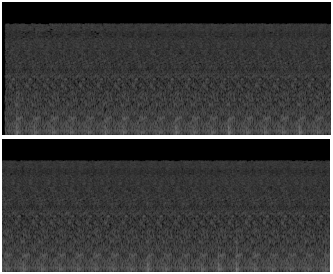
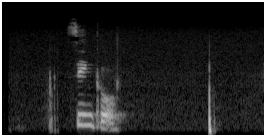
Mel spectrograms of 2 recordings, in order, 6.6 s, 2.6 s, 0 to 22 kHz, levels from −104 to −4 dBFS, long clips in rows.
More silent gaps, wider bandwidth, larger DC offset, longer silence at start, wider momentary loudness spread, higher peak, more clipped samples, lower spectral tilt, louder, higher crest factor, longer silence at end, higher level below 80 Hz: neither; about the same, 11.5 kHz vs 11.5 kHz; neither; second, 0.05 s vs 0.5 s; second, 0 LU vs 14 LU; second, -44 dBFS vs -16 dBFS; neither; second, -2 dB/octave vs -6 dB/octave; second, -60 LUFS vs -40 LUFS; second, 18 dB vs 26 dB; second, 0 s vs 0.5 s; about the same, -76 dBFS vs -78 dBFS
